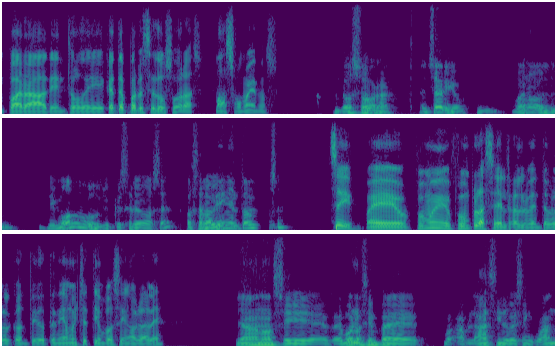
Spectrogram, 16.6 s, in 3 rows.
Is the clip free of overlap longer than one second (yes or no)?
yes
